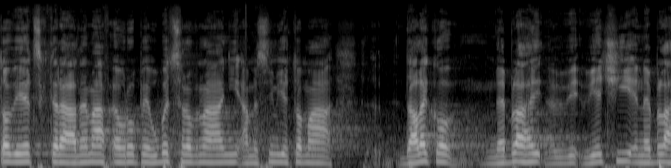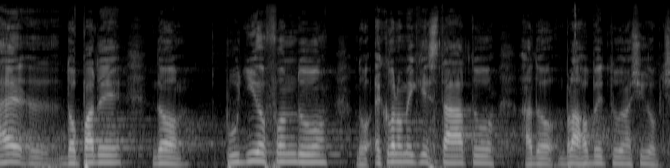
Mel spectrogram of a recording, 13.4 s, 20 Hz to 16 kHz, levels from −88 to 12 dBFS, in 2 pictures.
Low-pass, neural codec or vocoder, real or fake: 14.4 kHz; none; real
